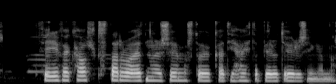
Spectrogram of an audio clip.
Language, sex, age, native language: Icelandic, female, 18-19, Icelandic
